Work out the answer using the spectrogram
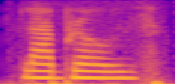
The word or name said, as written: labrose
